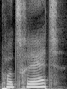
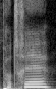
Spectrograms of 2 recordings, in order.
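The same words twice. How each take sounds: First: The word is pronounced in a German way. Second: The word is pronounced in a French way. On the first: The speaker calls it wrong. "you don't say in German Portrait" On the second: The speaker calls it right. "you say portrait because this derives from French"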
